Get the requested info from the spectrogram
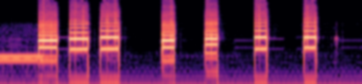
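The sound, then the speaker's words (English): A steady telephone dial tone cuts off into seven short, evenly spaced touch-tone beeps as a phone number is punched in to place a call, loud with no voices. “We're ringing old Fred Geiger.”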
